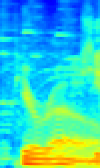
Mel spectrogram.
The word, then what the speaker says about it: Pierrot: Um, so we start the show uh, with kind of some some Barker music and um, and the and the clown, the Pierrot, the, the how do you say? – It? I think it's Pierrot.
